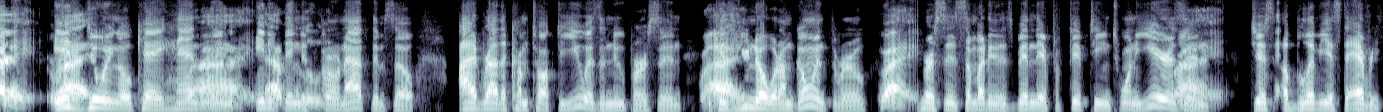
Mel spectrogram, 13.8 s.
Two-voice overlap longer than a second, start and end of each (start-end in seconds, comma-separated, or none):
1.8-3.4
